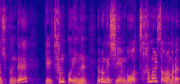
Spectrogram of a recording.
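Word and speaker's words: 辛抱: 매운 거를 참고 안고 있는 뭐 그런 느낌인데요 발음은 심보 심보 심보 이 한자의 뜻은 요런 느낌이세요 앞에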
